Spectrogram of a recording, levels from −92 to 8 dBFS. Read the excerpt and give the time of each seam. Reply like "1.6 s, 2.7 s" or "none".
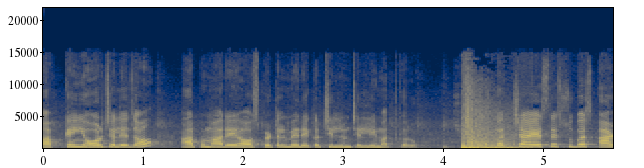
4.3 s

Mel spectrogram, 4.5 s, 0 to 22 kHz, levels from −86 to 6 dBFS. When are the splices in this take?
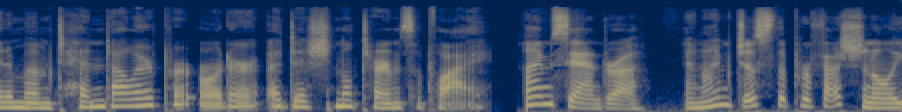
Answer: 2.5 s

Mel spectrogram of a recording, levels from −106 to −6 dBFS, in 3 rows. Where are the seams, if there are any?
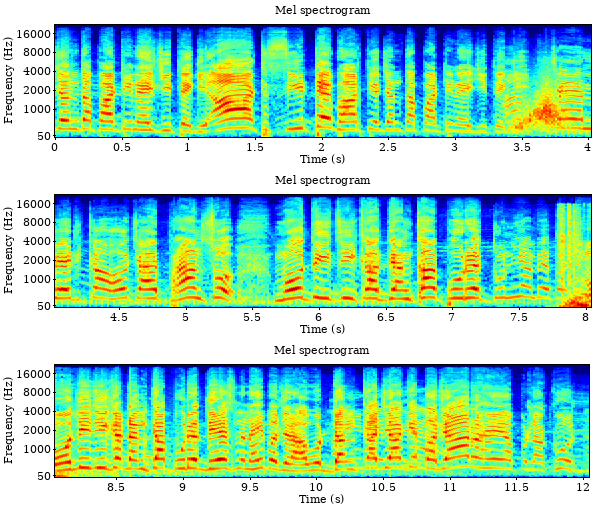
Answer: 3.7 s, 7.9 s

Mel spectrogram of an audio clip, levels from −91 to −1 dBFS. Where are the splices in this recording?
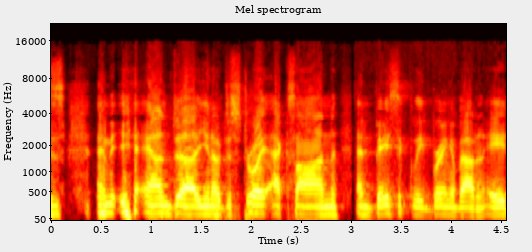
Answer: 3.0 s

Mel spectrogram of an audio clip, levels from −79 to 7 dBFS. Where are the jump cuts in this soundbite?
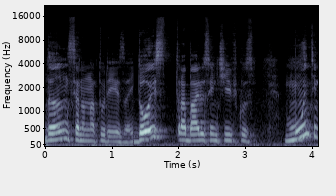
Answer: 1.2 s

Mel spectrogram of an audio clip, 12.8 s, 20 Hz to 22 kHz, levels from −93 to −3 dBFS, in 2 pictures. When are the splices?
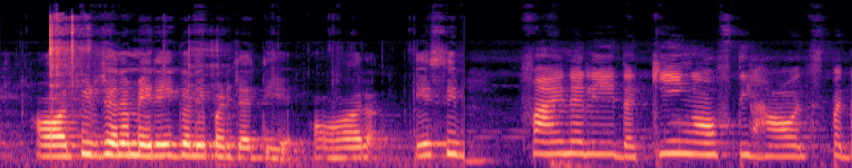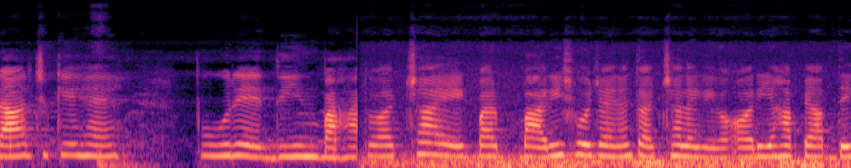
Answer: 3.5 s, 9.1 s

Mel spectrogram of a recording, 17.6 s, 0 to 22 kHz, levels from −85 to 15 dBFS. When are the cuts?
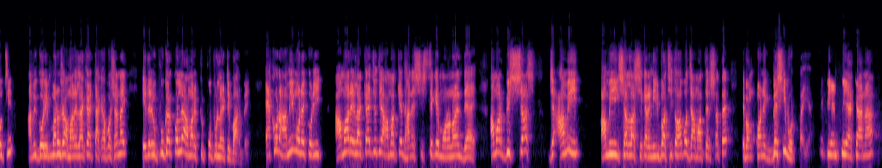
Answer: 16.5 s

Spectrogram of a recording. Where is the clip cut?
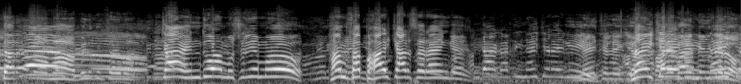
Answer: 1.4 s, 4.7 s

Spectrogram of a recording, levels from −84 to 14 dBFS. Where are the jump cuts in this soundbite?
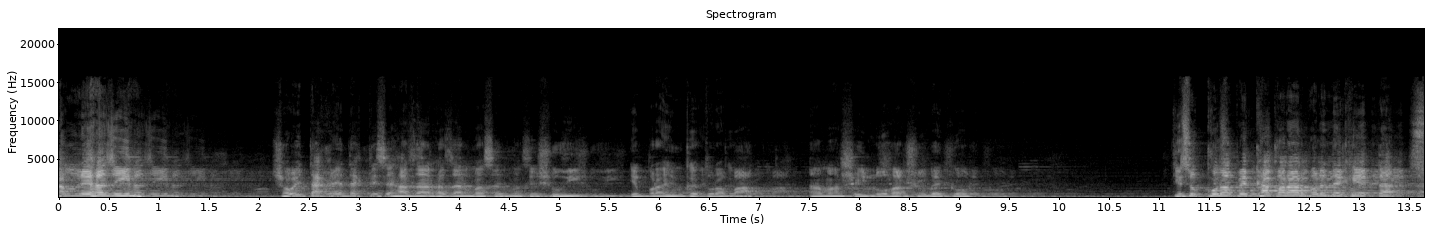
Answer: none

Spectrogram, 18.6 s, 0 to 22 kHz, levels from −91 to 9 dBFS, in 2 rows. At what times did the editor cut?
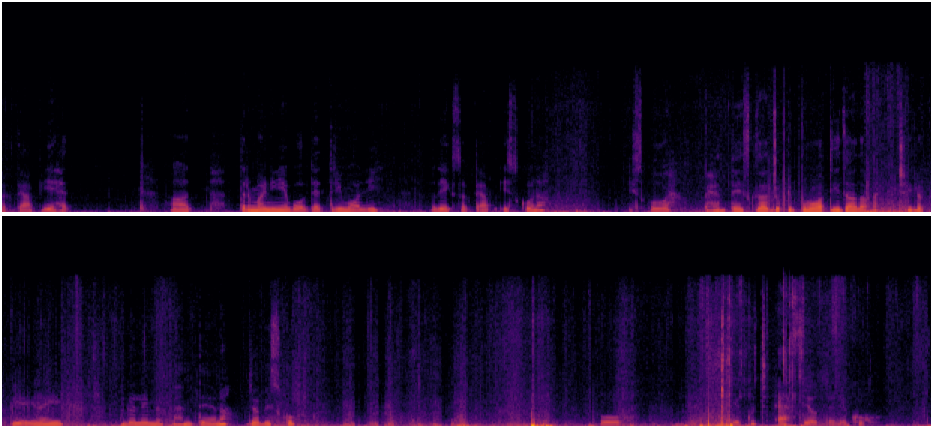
none

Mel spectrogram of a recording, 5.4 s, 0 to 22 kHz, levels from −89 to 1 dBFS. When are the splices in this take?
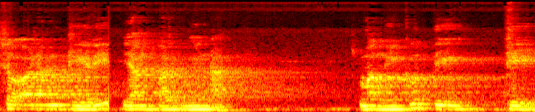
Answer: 1.1 s

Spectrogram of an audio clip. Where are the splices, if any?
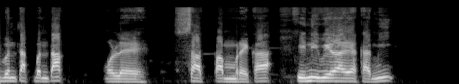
2.8 s

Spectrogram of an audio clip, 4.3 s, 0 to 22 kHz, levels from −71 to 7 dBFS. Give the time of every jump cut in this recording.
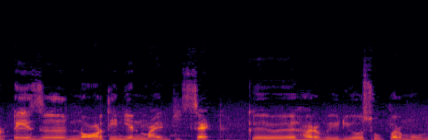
2.5 s

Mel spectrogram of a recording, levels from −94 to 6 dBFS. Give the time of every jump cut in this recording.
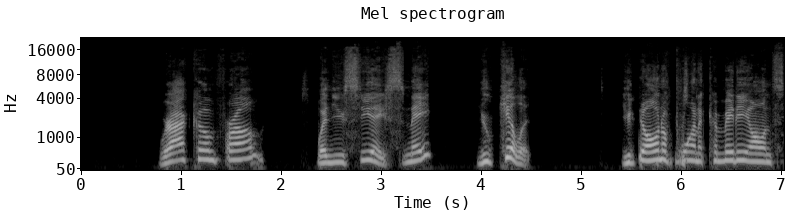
none

